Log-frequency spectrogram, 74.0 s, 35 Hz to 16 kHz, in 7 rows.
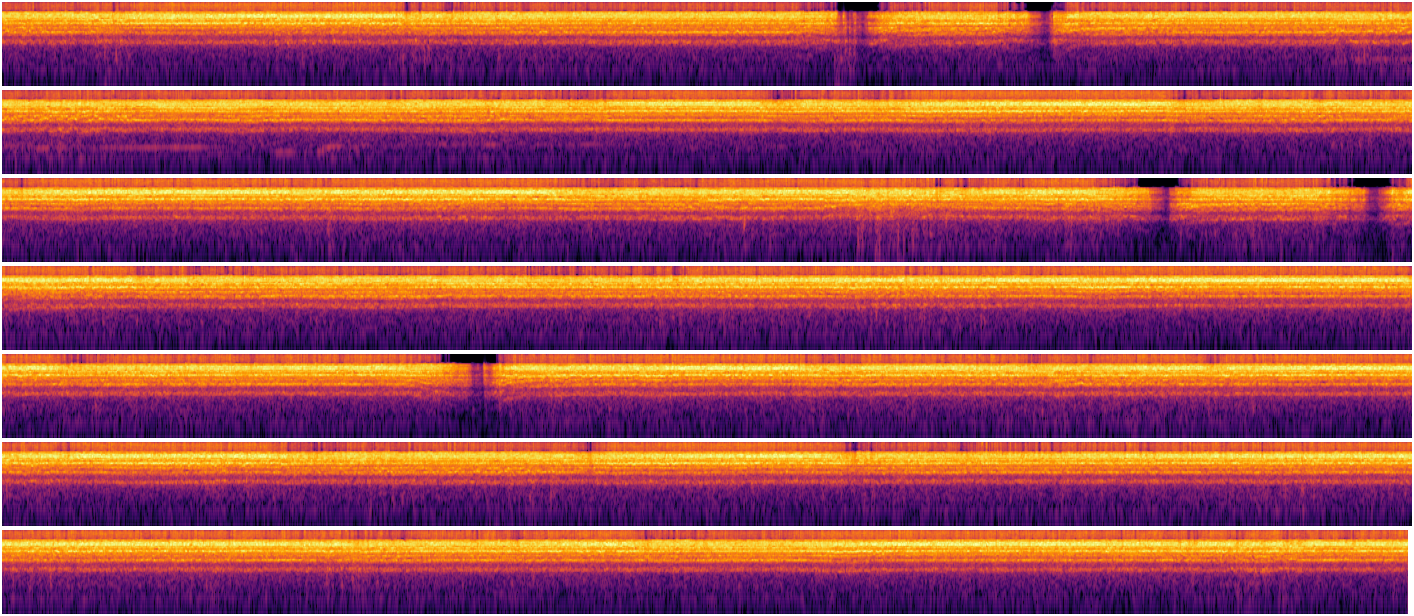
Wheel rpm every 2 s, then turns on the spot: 210, 210, 210, 130, 180, 210, 230, 230, 230, 220, 220, 230, 220, 240, 210, 130, 200, 220, 230, 230, 230, 230, 200, 180, 230, 220, 230, 220, 220, 220, 230, 230, 230, 230, 230, 230, 230.
none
